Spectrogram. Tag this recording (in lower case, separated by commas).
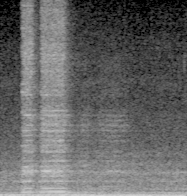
alarm, vehicle, roadway noise, honking, motor vehicle (road), car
